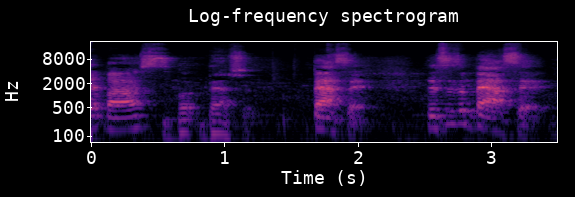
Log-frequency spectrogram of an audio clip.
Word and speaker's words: Bassett: so Here, I'll show tell me, this is a Boss, right? Is that how you say it, Boss? Bassett.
